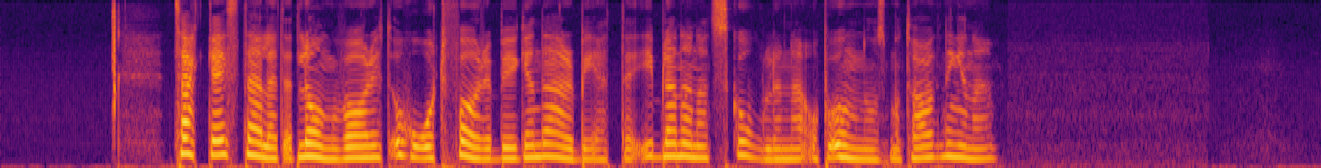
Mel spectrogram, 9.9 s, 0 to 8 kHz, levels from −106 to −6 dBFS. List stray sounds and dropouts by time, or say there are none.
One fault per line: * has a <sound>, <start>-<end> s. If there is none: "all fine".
all fine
